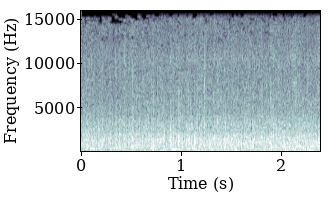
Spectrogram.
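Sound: heavy rain pouring down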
